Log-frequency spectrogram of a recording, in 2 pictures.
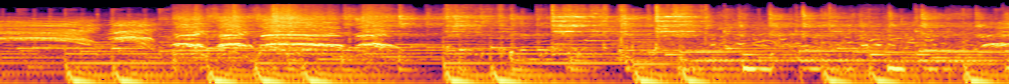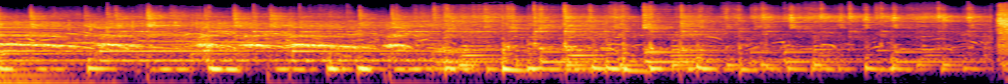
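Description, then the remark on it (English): A large crowd cheers and shouts loudly and continuously at a dragon boat race, with excited whoops and voices rising over a steady rhythmic drumbeat, sustained throughout. “On the surface, the Dragon Boat Race is a mixture of tradition, entertainment, joy, and friendly competition.”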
